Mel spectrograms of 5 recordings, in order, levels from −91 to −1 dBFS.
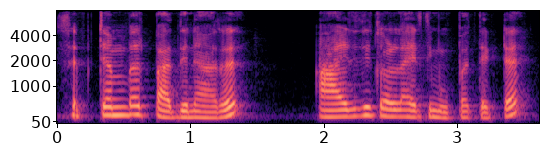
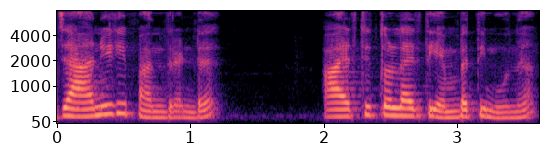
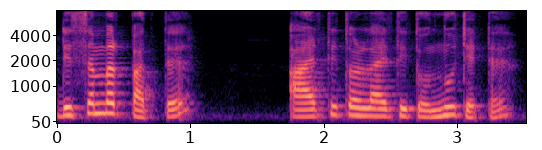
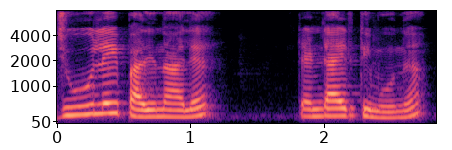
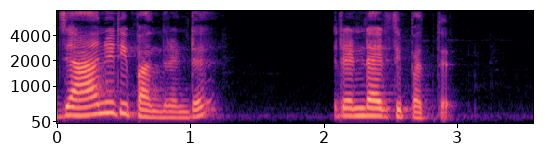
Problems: low volume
